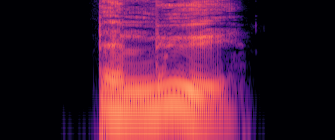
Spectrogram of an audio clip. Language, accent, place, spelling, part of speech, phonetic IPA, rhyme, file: German, Germany, Berlin, bemüh, verb, [bəˈmyː], -yː, De-bemüh.ogg
- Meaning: 1. singular imperative of bemühen 2. first-person singular present of bemühen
